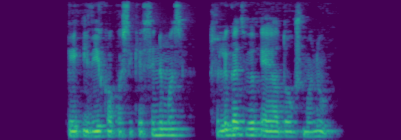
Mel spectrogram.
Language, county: Lithuanian, Vilnius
